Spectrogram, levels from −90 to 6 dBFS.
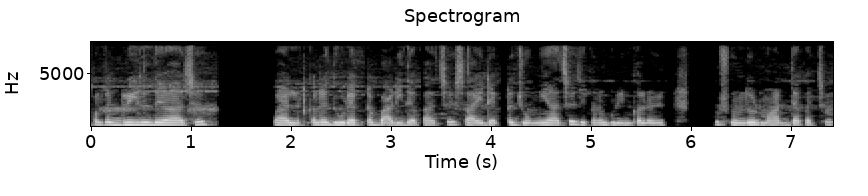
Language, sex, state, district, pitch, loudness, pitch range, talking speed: Bengali, female, West Bengal, Jhargram, 205 Hz, -17 LUFS, 200-215 Hz, 195 wpm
